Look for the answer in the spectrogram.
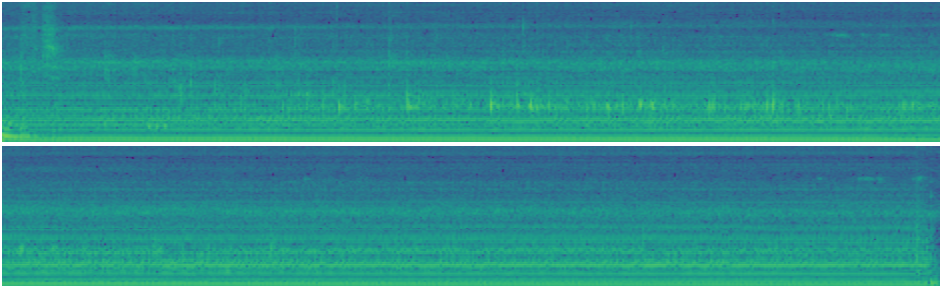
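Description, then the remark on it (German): A coffee machine pumps and brews coffee with a steady, droning motor hum and a thin gurgle of water, running unbroken for nearly twenty seconds at a fairly quiet level. “Gut, dann wollen wir uns mal Kaffee machen. Ah, es funktioniert.”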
